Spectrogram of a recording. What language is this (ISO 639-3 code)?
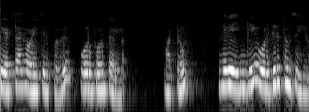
tam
